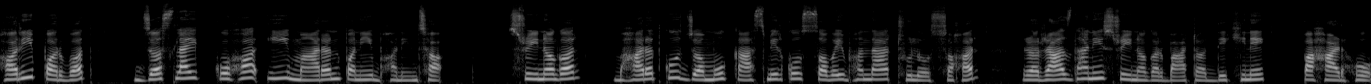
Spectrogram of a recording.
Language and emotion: Nepali, neutral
